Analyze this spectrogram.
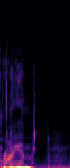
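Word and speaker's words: Raihn: orah and Rain well it's spelled r a i h n I found out it's supposed to be pronounced Ryan and I disagree with that I'm normally the kind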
